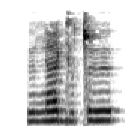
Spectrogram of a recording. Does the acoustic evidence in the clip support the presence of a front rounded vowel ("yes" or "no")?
yes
